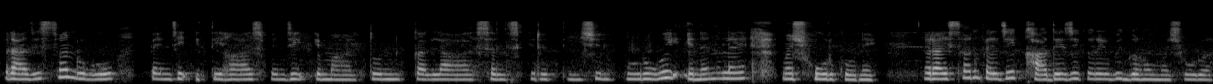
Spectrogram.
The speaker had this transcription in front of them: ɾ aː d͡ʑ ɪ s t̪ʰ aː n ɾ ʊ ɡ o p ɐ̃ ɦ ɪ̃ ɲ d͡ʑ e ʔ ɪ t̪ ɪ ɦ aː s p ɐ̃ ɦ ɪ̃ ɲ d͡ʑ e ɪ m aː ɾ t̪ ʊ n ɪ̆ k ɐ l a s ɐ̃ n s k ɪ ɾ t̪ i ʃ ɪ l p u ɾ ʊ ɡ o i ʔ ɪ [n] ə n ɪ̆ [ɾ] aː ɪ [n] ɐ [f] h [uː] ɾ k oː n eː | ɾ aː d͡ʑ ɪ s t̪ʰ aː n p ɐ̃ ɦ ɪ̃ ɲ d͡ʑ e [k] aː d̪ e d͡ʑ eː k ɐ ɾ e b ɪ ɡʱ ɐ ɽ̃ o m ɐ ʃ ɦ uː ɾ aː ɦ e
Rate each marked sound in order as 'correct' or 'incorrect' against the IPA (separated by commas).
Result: correct, incorrect, incorrect, incorrect, correct, incorrect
